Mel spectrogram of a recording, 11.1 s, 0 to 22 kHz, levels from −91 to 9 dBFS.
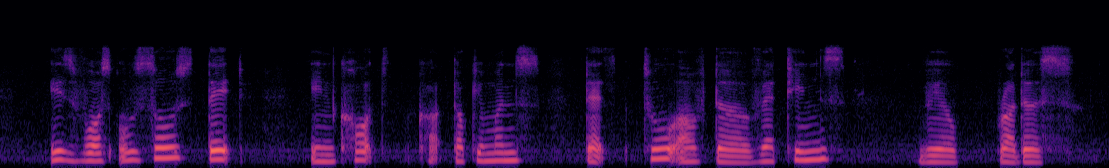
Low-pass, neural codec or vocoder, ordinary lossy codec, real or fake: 7.2 kHz; none; Opus, 24 kbps; real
